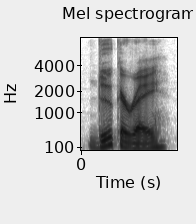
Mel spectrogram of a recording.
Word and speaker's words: ducere: the four principal parts, we see that it's ducere, with a short e near the end. The third letter from the end is a short e. If it were ducere, that would be second conjugation because it would have a long e there. But it's not ducere, it's ducere. The e, three letters from the end, is short. So the accent recedes one syllable to the left and you get ducere.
